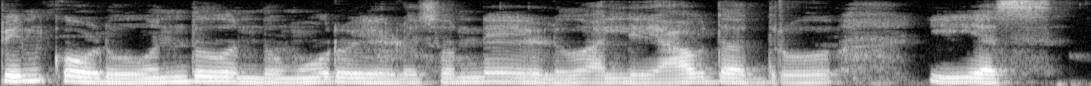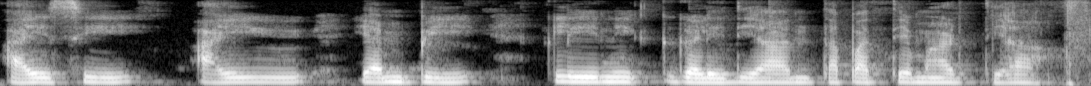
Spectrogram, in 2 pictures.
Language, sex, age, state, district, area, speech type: Kannada, female, 60+, Karnataka, Udupi, rural, read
